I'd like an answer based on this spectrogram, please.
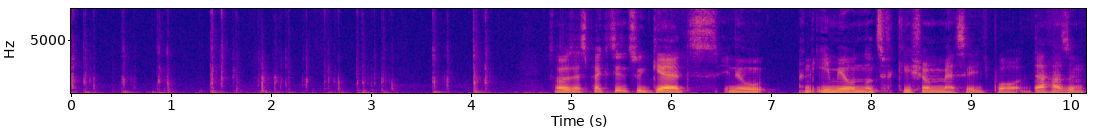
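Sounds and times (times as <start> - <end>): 
computer keyboard keys clicking as password is typed: 0.0 - 4.3
speech: 4.8 - 10.1.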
